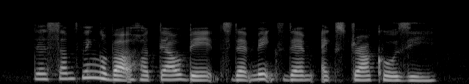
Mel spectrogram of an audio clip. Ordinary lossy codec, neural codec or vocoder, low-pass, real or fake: none; none; 7.2 kHz; real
